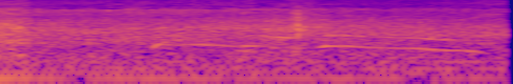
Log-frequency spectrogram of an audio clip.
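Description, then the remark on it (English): Two cars pass on the road, coming from two different directions: a steady rumble of car engines and road noise at moderate volume, with a faint thin whine drifting over it and muffled voices in the background. “Two cars come. We got to wave the cars to pass. You got two cars coming two different ways.”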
